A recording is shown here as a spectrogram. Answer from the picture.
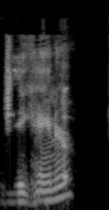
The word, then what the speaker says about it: Jake Haener: I like Jake Howard. I pronounced his name wrong. But Jake Haener? – Yeah, Haener, the Florida State, or Florida State, Fresno State.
